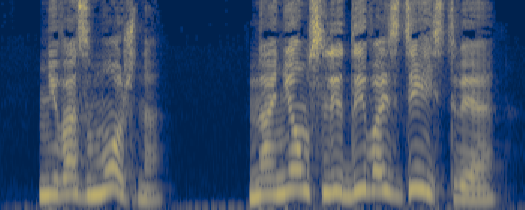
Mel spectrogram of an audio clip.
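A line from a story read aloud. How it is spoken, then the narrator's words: Exclamation. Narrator (Russian): воскликнула Элисандра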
